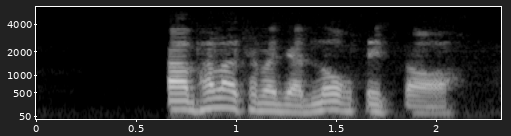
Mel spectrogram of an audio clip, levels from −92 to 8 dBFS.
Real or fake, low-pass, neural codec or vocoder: real; 5.4 kHz; none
